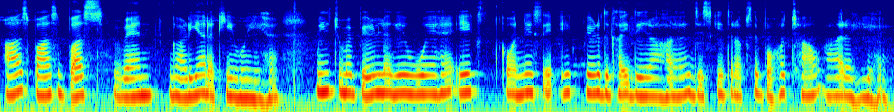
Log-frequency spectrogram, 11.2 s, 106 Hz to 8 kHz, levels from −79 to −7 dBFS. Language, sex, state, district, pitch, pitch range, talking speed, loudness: Hindi, female, Uttar Pradesh, Jalaun, 215 Hz, 200-225 Hz, 165 wpm, -25 LUFS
